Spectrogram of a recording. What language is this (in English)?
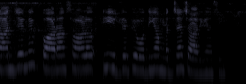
Punjabi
